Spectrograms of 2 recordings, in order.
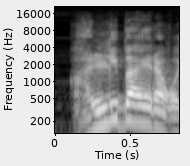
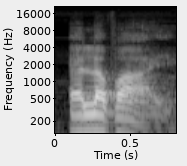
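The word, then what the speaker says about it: alibi: 알리바이라고 하잖아요. 알리바이, 엘러바이, 그죠? 정확한 발음이 엘러바이입니다.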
